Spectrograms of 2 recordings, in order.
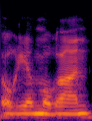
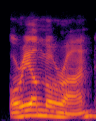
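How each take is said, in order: First: The name is said with a Hebrew pronunciation. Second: The name is said with an American accent. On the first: "in Hebrew" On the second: "I'm saying it with me with my American accent"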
